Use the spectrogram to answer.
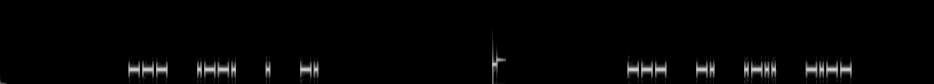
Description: Morse code, heard as a keyed tone, about 36 wpm, spaced as for 20 wpm, 700 Hz. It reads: OPEN ONLY
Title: 3x Character Spacing - Top 300 Words - 35wpm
